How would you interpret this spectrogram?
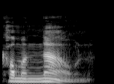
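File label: "common noun", British English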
